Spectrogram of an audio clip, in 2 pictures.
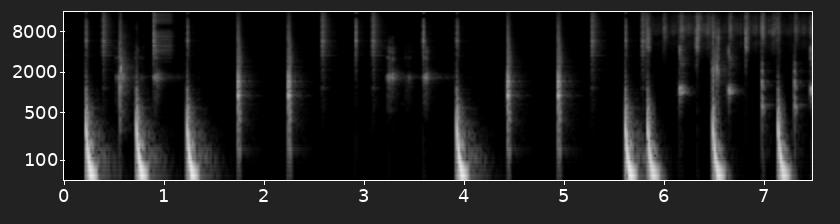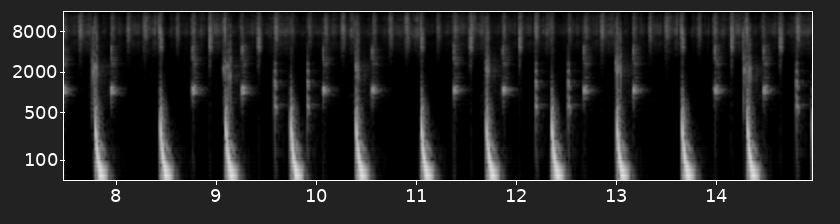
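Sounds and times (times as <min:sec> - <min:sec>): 
drums: 0:00.2 - 0:01.4, 0:03.9 - 0:04.1, 0:05.6 - 0:14.9.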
